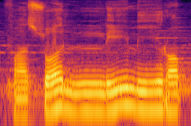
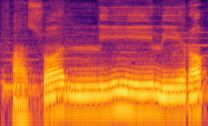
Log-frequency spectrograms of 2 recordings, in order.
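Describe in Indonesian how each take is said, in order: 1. Vokal dibaca pendek sepanjang bacaan. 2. Vokal dibaca panjang. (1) "Tapi langsung fasholli li rabb" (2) "bukan dibaca fasholli li rabb, bukan seperti itu"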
